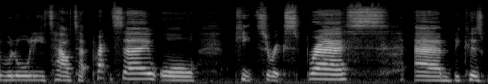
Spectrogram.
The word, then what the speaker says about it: Prezzo: I call it pretzo because it's spelled like pizza and it's Italian but I know most people call it Prezzo and actually I am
